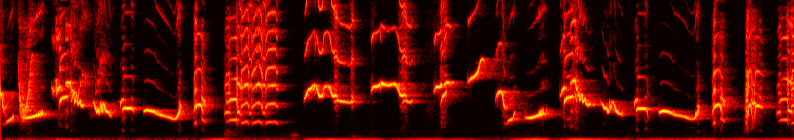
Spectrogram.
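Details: Kacer (Oriental magpie-robin) full-fill tutor song: looping whistled slurs, a rapid rattling trill, repeated wavering high notes and sharp accented chips in lively succession.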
